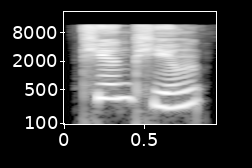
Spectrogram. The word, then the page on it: 天平: tiān píng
